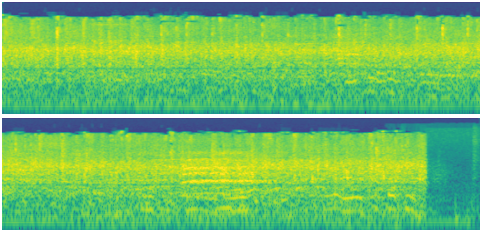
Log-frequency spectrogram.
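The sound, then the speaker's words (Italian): Applause breaks out in the Italian parliament during the vote count for the presidential election. The clapping is continuous and fairly faint under a talking voice, swells briefly near the end, then cuts off abruptly. “non sono dentro alle cose, mi piacerebbe capire perché ci sono gli applausi.”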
